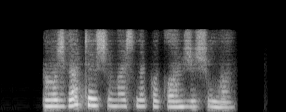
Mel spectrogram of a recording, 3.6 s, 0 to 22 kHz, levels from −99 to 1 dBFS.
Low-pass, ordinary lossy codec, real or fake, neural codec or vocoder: 7.2 kHz; MP3, 64 kbps; fake; codec, 44.1 kHz, 0.9 kbps, DAC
